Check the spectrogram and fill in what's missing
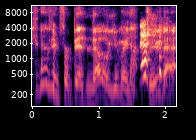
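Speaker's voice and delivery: put-on polite, pleasant Southern accent with swooping pitch. Retelling the judge's reply to a request in court, in a nice Southern accent. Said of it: "in her nice Southern accent".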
